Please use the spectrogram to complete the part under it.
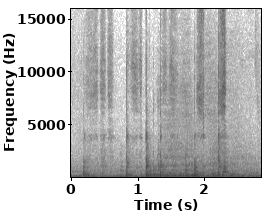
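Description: Writing on a board during a lecture: dry scratching strokes come in short bursts with a few sharper ticks, over a steady low background hum.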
